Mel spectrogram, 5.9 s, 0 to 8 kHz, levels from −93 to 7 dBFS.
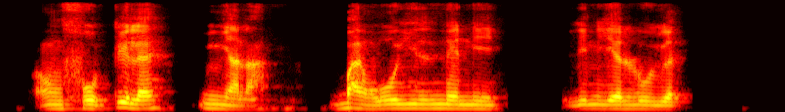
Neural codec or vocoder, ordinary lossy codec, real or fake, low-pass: codec, 16 kHz, 4 kbps, X-Codec, HuBERT features, trained on general audio; AAC, 48 kbps; fake; 7.2 kHz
